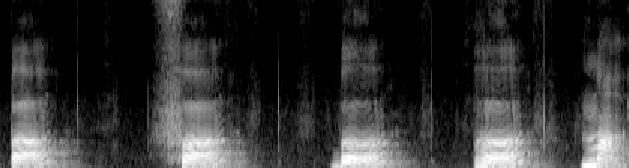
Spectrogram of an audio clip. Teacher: और पै वर्ग देखिए आप पूरा प, फ, ब, भ, माँ, इन सभी वर्णों का उच्चारण करने पर होठ एक दूसरे को आपस में स्पर्श करते हैं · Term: ओष्ठीय वर्ण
